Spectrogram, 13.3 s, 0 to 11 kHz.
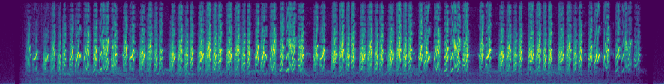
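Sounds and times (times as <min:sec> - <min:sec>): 
barn swallow dawn song twittering: 0:00.5 - 0:13.0.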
